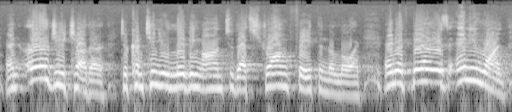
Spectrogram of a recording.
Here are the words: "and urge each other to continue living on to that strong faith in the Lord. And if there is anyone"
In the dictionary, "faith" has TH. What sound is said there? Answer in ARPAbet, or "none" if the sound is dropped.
TH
